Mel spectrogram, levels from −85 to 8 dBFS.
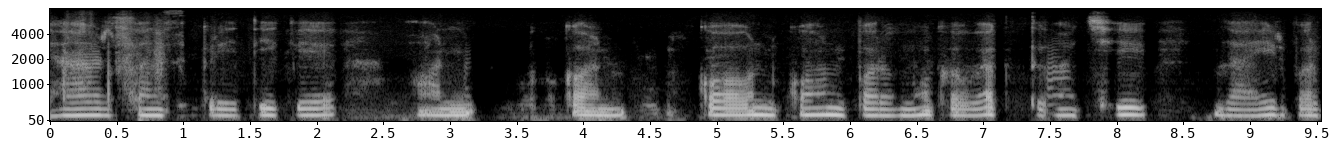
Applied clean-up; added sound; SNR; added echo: neural mask model Resemble Enhance denoiser.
